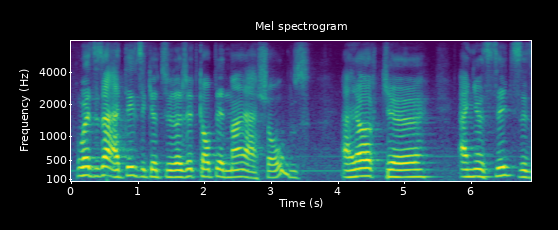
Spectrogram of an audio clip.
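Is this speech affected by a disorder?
Yes: cerebral palsy; wheelchair use.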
